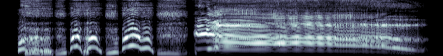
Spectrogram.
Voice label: Male Gnoll; Hogger; Scabbs Mission3 Death

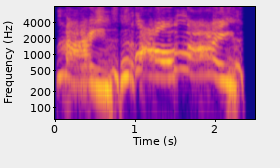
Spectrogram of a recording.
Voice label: Male Gnome Play

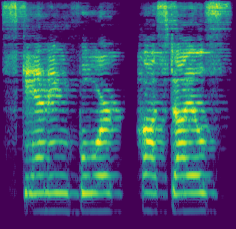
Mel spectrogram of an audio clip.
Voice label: Female Mech

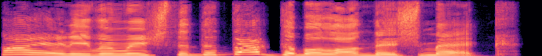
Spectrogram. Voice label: Male Goblin; Whirleygig

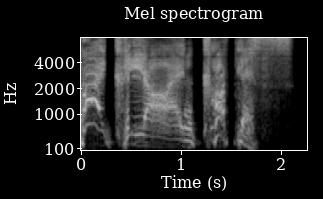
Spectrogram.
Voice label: Female Gnome Play

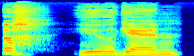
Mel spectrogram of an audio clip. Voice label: Male Human Prologue Open

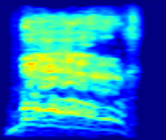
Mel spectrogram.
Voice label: Male Murloc Attack

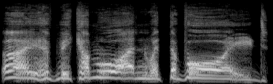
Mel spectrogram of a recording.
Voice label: Female Voidwalker Play

